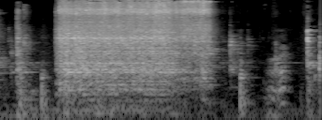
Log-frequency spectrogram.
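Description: Electric ratchet running for about two seconds while an exhaust header is being unbolted, with light metal clicks and knocks before and after.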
